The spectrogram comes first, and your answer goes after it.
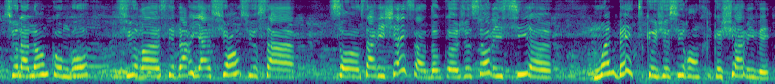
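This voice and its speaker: A woman speaks to a camera at an event, hesitating and correcting her wording as she goes. Her voice is high. Crowd chatter fills the space around her. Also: a little slow. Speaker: conference attendee. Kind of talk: spontaneous remarks to a camera.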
